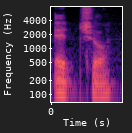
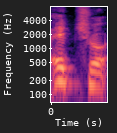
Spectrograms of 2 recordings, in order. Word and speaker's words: hecho: Because in a phonetic change that occurred in Spanish, many F's became silent H's.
